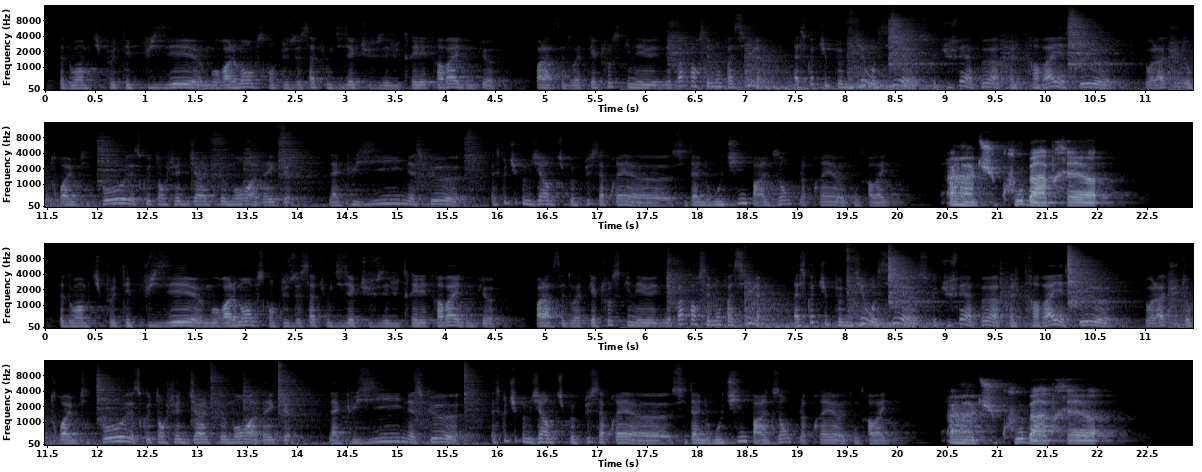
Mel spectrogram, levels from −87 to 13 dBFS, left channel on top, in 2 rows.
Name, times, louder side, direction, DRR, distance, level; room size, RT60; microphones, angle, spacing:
voice 1, 0.2-4.5 4.9-7.2 7.5-10.7 11.0-14.0 14.3-19.9, right 2 dB, 25° right, 11 dB, 0.5 m, -41 dB
sound 1, 5.7-15.9, right 1 dB, 85° right, 2.0 m, -49 dB
voice 2, 20.5-22.0, left 4 dB, 30° left, 11 dB, 0.4 m, -30 dB
10.5 x 8.2 x 3.3 m, 0.73 s
head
